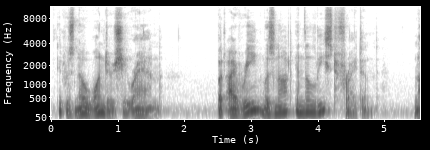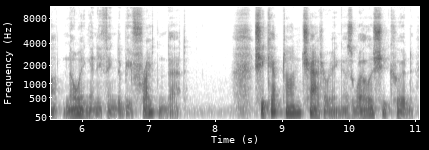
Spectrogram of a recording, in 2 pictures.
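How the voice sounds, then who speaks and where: A male narrator reads a storybook in a measured, expressive manner. His voice is low and husky, with plenty of creak in it. He is telling a scripted tale as an audiobook.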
